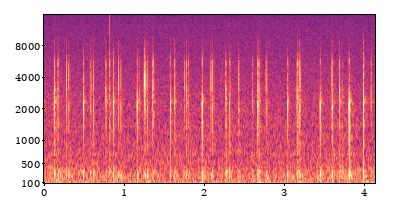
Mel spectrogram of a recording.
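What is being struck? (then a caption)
Foil-coated stretch fabric with scale print. Long acrylic nails on both hands scratch across a flat piece of iridescent, foil-coated, scale-print holographic mermaid stretch fabric. The result is a quiet, quick patter of short, bright, crisp ticks and scrapes that die away almost instantly, over a faint low rustle.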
